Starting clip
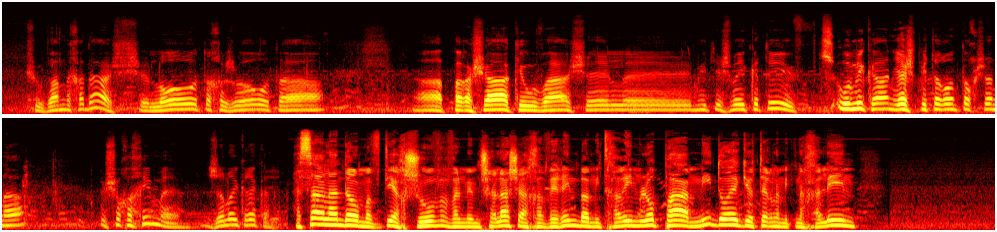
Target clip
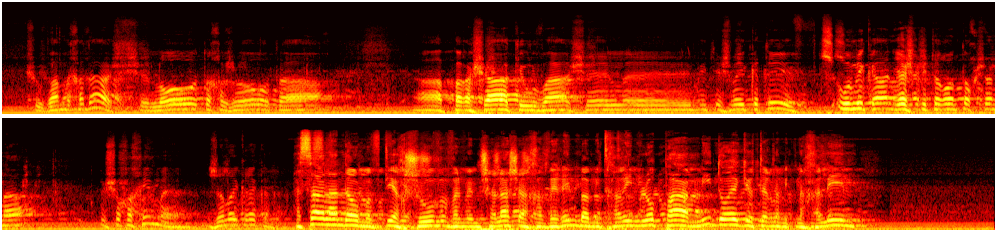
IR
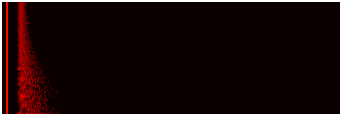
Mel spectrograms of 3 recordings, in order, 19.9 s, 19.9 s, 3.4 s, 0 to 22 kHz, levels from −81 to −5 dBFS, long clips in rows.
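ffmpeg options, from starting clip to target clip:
-filter_complex "[0:a]bandreject=f=2500:w=9.5,asplit=2[s0][s1];[1:a]atrim=start_sample=2205,lowpass=2200[s2];[s1][s2]afir=irnorm=-1:irlink=0,volume=0.266[s3];[s0][s3]amix=inputs=2:normalize=0,asubboost=boost=10:cutoff=62,asplit=2[s4][s5];[s5]aecho=0:1:128:0.237[s6];[s4][s6]amix=inputs=2:normalize=0,aeval=exprs='val(0)+0.0251*(sin(2*PI*50*n/s)+sin(2*PI*2*50*n/s)/2+sin(2*PI*3*50*n/s)/3+sin(2*PI*4*50*n/s)/4+sin(2*PI*5*50*n/s)/5)':c=same,aecho=1:1:116:0.158,volume=0.841"

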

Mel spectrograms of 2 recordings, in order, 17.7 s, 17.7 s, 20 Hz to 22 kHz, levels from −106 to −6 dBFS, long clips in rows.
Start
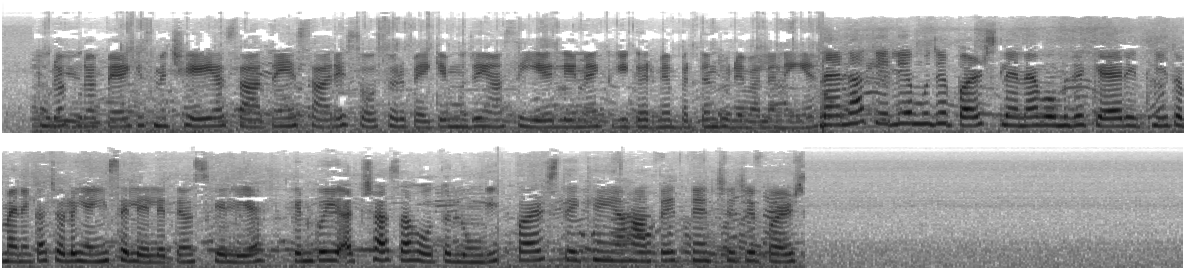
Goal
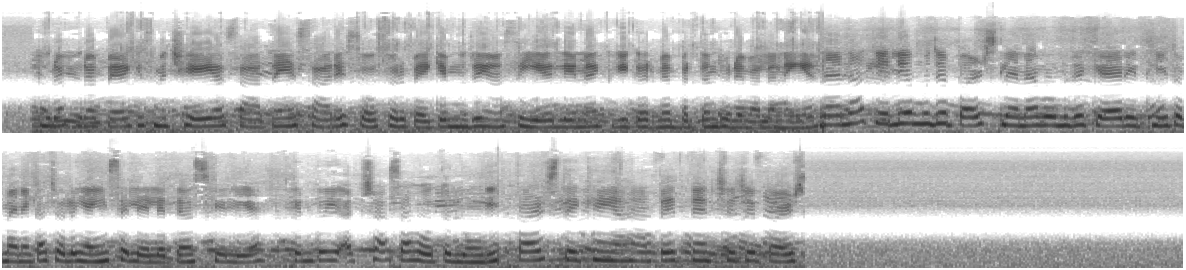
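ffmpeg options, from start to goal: -filter_complex "[0:a]asettb=1/sr,asplit=3[s0][s1][s2];[s0]atrim=end=3.324[s3];[s1]atrim=start=3.32:end=3.73,asetpts=PTS-STARTPTS,afade=t=in:d=0.004:c=qsin,afade=t=out:st=0.406:d=0.004:c=qsin,equalizer=f=880:w=1.4:g=-14[s4];[s2]atrim=start=3.726[s5];[s3][s4]acrossfade=d=0.004:c1=hsin:c2=qsin[s6];[s6][s5]acrossfade=d=0.004:c1=qsin:c2=hsin,asettb=1/sr,asplit=3[s7][s8][s9];[s7]atrim=end=10.444[s10];[s8]atrim=start=10.44:end=11.76,asetpts=PTS-STARTPTS,afade=t=in:d=0.004:c=qsin,afade=t=out:st=1.316:d=0.004:c=qsin,acompressor=threshold=0.0398:ratio=6[s11];[s9]atrim=start=11.756[s12];[s10][s11]acrossfade=d=0.004:c1=hsin:c2=qsin[s13];[s13][s12]acrossfade=d=0.004:c1=qsin:c2=hsin,alimiter=limit=0.141:level=0:latency=1:release=320,asoftclip=type=tanh:threshold=0.119,asuperstop=centerf=1400:order=8:qfactor=0.79,volume=0.631"

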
